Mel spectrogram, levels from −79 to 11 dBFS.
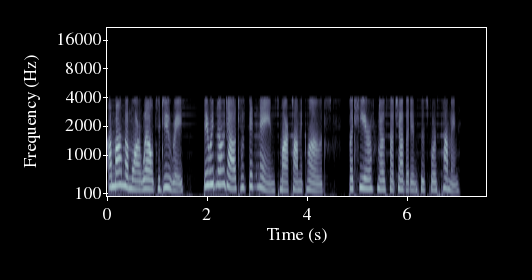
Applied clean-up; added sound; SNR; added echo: neural separator model SepFormer WHAMR!.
